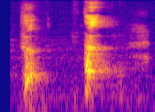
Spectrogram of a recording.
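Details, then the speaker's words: Person with many hiccups asking mother for water: two abrupt, sharp voiced gulps about half a second apart; hiccups. "Mummy मेरे को थोड़ा सा पानी देना। बहुत हिचकी आ रही है।"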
